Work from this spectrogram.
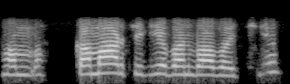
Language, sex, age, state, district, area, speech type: Maithili, female, 18-30, Bihar, Begusarai, rural, conversation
